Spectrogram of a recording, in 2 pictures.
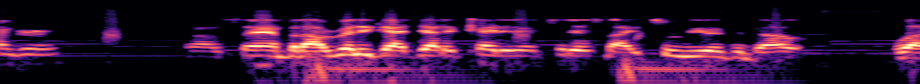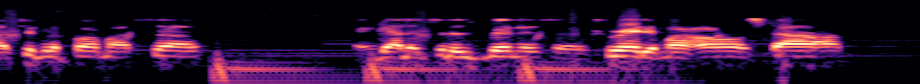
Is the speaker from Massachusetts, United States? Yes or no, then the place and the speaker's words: no; Cleveland, Ohio, United States; I'm from Cleveland, Ohio. Represent the 216.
